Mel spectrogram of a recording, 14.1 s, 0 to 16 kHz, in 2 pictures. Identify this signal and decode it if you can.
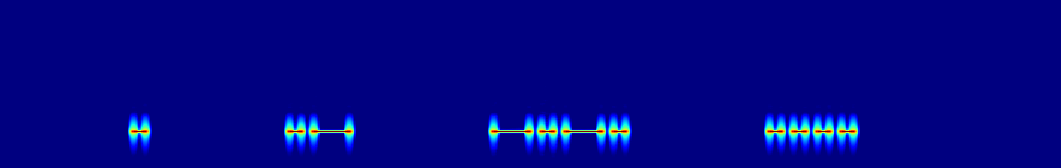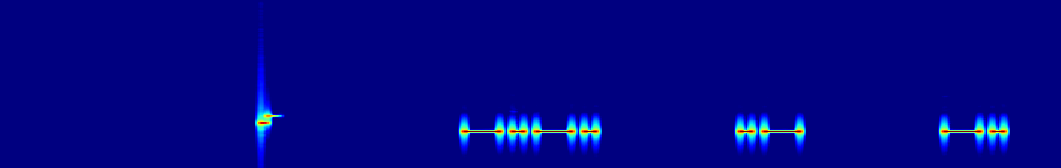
Morse code, heard as a keyed tone, about 15 wpm, spaced as for 7 wpm, 700 Hz. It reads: EACH CAN
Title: 4x Character Spacing - Top 100 Words - 15wpm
